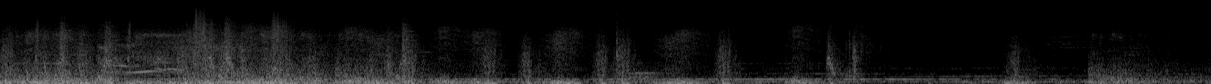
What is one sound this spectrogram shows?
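Swords clash and weapons strike in a busy video game battle.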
